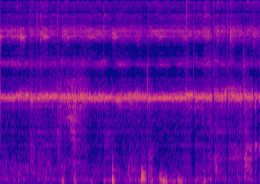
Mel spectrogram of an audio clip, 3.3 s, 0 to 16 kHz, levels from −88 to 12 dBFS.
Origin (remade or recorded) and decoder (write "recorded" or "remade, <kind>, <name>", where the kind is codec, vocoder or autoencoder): remade, codec, SNAC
